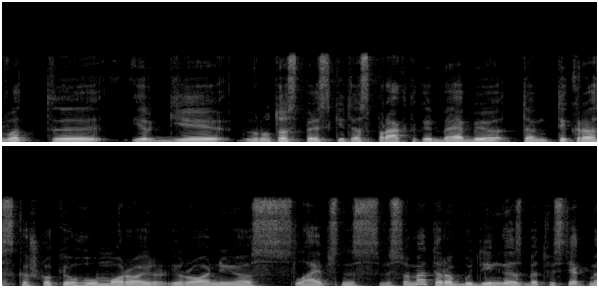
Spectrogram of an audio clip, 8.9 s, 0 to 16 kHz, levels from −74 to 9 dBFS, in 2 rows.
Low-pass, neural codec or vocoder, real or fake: 9.9 kHz; none; real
